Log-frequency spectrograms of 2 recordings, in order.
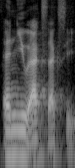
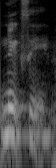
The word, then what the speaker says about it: NUXXE: So the first one is, what is, how do you pronounce it? Is it NUXXE? N-U-X-X-E? NUXXE.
